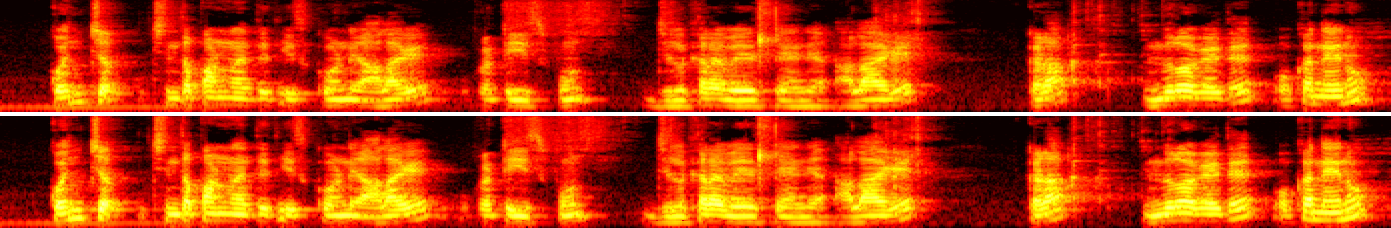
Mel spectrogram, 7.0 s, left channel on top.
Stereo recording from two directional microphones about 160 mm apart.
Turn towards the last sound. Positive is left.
turn(degrees=-50)  # may be behind; listen again after turning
